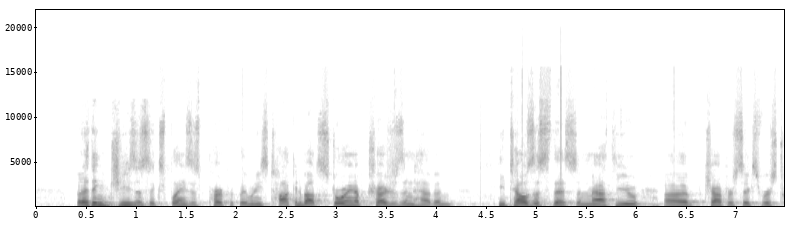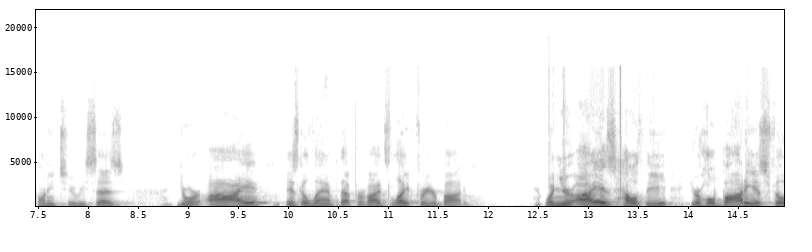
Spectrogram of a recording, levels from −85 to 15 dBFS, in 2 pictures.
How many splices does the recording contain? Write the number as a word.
one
